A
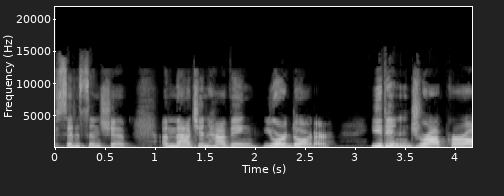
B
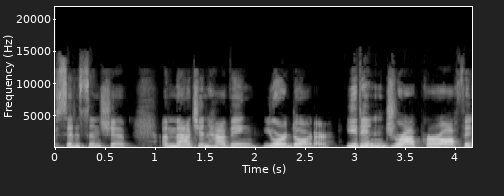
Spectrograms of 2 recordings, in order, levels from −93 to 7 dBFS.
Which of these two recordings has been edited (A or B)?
B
